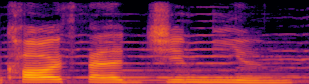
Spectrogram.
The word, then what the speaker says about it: Carthaginian: Not sure, but I think the G belongs in the next syllable.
